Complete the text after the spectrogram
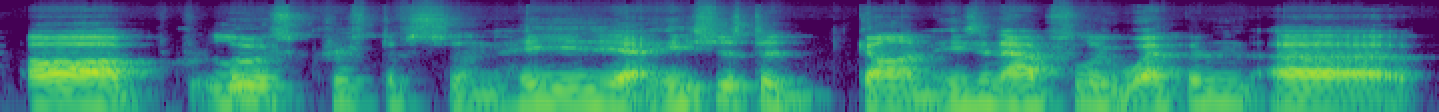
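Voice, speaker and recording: Somewhat breathy, a man with an Australian accent talks at fairly high pitch with ordinary pitch variation and hardly any pauses. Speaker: journalist. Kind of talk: interview. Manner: halting.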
